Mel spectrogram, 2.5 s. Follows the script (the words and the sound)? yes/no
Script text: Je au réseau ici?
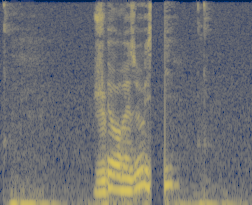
no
